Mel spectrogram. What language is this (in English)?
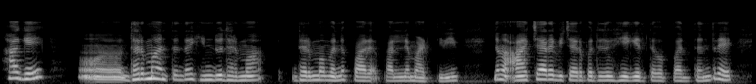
Kannada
